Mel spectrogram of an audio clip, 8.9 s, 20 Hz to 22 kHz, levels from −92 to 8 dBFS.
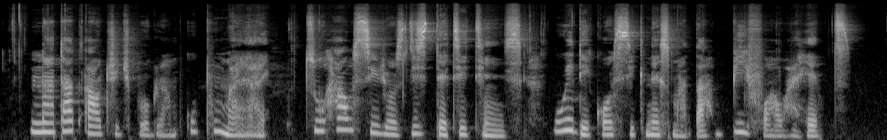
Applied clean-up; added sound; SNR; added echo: none; none; none; none.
